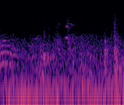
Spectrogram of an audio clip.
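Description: Faint room tone with a steady low hum. A brief faint gliding pitched sound comes at the start, and a few faint short tones follow later.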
